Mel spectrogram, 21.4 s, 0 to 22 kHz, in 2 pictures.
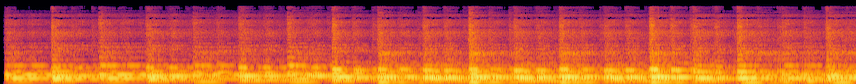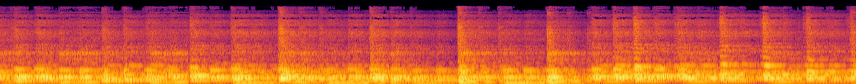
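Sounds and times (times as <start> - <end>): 
Roland V-Synth choral factory patch: 0.1 - 21.3.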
